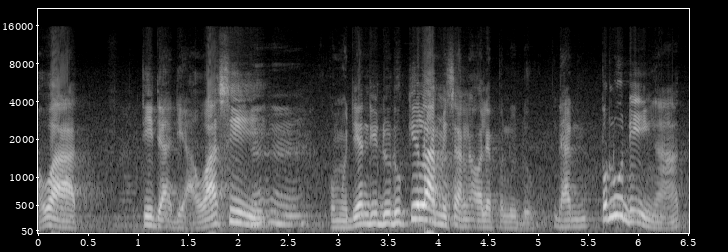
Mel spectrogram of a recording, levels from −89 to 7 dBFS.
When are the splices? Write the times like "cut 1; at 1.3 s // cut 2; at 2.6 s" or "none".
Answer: none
